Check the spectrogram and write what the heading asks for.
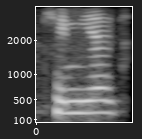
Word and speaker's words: Kenya: Kenya, K-E-N-Y-A. – I'm sorry, could you spell it again? – K-E-N-Y-A.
